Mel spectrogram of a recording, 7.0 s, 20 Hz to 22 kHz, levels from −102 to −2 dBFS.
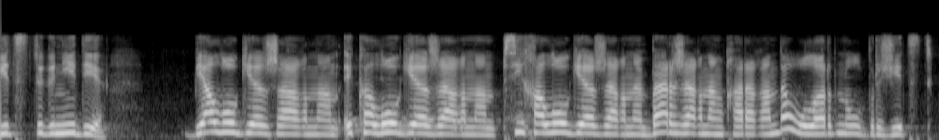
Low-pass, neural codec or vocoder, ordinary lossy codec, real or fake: none; none; none; real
